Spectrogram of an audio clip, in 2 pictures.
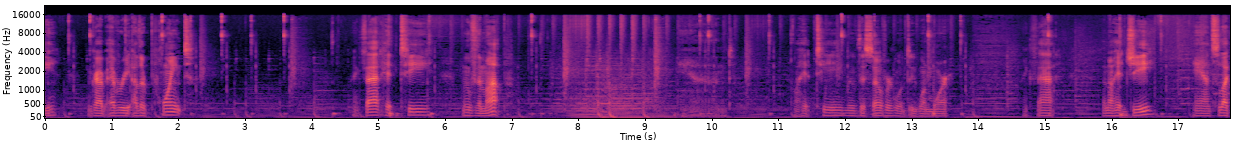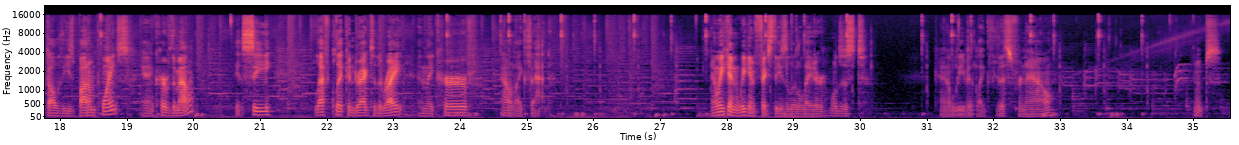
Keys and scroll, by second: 9.4 t, 13.3 a, 16.1 g, 20.0 c, 24.1 t, 25.7 t, 26.9 c, 32.7 c.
